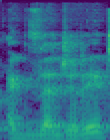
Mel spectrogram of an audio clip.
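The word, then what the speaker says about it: exaggerate: इस बढ़ा चढ़ाकर बोलने को हम बोलते हैं टू एग्जेजरेट समथिंग। इसकी प्रोनाउंसिएशन बहुत से लोगों से नहीं होती है, तो थोड़ा सा पार्ट्स में बोलना। एक्स, ई एक्स, एग्जे, फिर जरेट, एग्जेजरेट।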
